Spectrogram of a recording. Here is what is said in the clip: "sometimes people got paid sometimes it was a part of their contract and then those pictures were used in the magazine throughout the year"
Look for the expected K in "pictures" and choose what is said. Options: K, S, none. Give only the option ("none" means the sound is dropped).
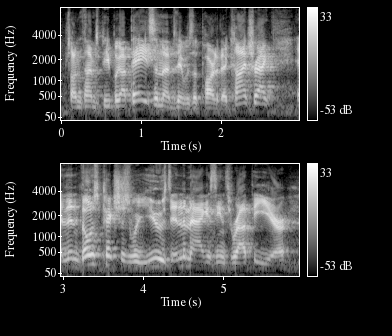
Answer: K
